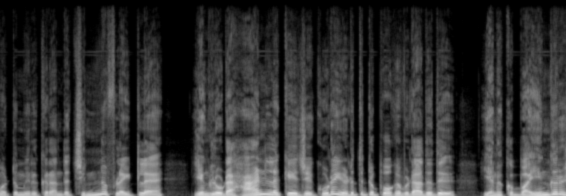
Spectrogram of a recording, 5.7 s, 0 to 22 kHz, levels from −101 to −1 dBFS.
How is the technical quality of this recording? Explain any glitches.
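One glitch stands out. Automatic gain rising, from 0.11 to 2.38 s: the gain control judged the input too quiet and raised its gain step by step over those two seconds, by about 7 dB, so the speech and the background noise swell louder together.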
